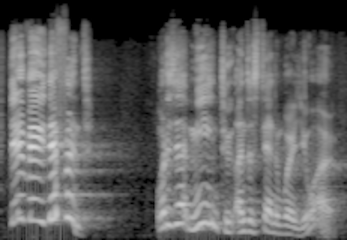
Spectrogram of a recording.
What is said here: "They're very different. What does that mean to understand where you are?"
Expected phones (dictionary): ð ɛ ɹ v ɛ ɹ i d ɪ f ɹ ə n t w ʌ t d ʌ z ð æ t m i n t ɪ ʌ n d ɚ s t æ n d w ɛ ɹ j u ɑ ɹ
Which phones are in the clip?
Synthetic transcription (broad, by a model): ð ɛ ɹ v ɛ ɹ i d ɪ f ɹ ə n t w ʌ t d ʌ z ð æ t m i n t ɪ ʌ n d ɚ s t æ n d w ɛ ɹ j u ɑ ɹ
